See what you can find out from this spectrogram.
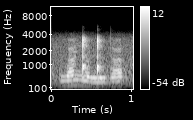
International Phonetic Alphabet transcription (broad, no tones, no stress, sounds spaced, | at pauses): w a ŋ͡ǃ ɜ ŋ͡ǃ ɯ d a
